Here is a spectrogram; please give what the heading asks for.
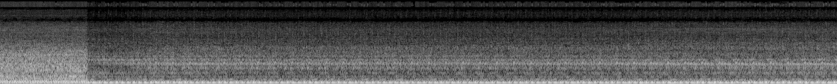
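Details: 1999 Toyota 4Runner (3rd gen), well kept and mechanically sound: engine already running eases down to a steady idle with a regular pulse and no ticks or knocks.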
